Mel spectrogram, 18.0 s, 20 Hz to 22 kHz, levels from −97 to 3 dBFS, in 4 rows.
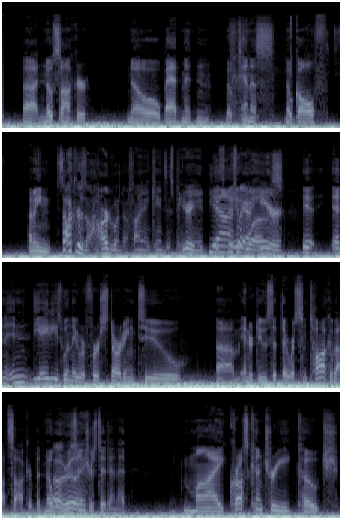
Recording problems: low rumble; loud; throughout; 5 dB below the speech

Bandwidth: 14.5 kHz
